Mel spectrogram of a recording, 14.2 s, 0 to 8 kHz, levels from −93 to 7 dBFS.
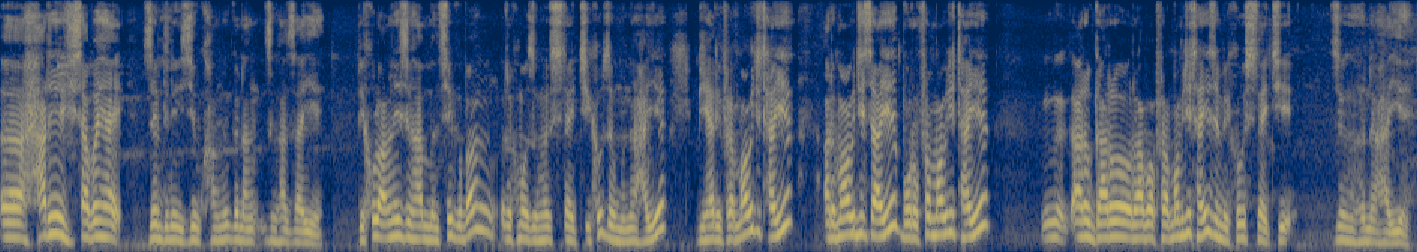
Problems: constant background noise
